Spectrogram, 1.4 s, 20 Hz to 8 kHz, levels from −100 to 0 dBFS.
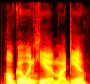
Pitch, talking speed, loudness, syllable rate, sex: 115 Hz, 265 wpm, -15 LUFS, 5.8 syllables/s, male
